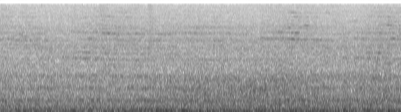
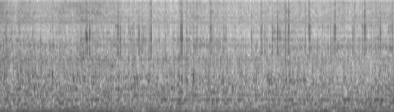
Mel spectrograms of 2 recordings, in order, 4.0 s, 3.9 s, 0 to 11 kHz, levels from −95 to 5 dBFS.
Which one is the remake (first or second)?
second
